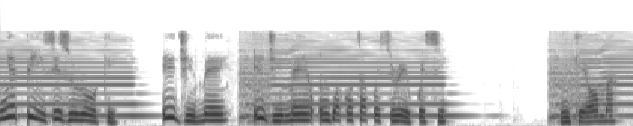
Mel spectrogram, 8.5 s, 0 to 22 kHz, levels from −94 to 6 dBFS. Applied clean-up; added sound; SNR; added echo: none; Bowed string instrument; 13 dB; none.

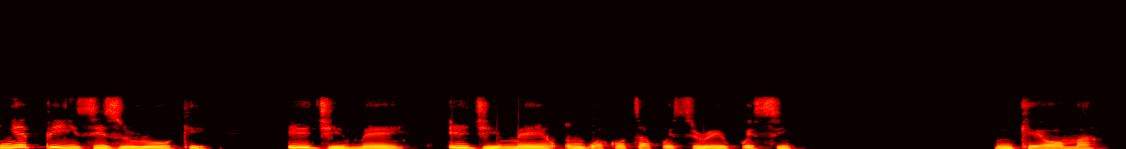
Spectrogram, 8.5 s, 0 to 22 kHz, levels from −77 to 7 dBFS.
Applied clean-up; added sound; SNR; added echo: none; none; none; none.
